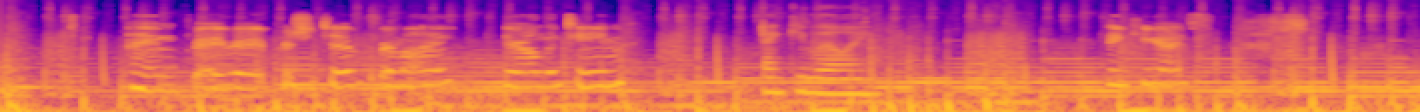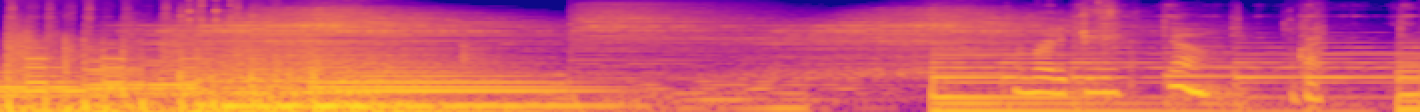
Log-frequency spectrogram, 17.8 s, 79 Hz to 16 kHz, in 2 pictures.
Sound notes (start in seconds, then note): 6.3 dramatic music; 8.4 sniffle; 9.2 dramatic music; 13.2 sad music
